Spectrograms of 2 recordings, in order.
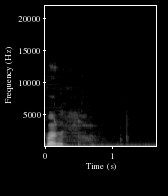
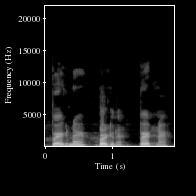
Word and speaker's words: Burgener: of close to Santa Cruz, we asked Mike Bergener. Oh no, how do you pronounce it? Burgener.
